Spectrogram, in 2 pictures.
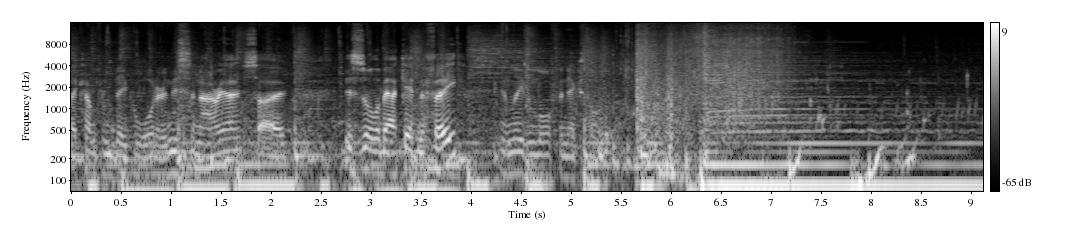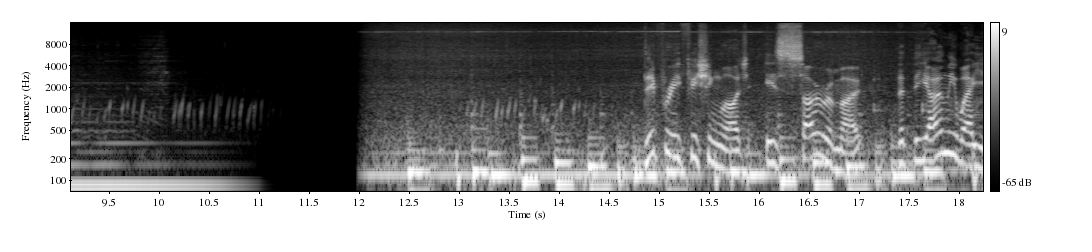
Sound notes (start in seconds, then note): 6.5 upbeat instrumental music; 7.9 water splashing; 16.0 upbeat instrumental music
